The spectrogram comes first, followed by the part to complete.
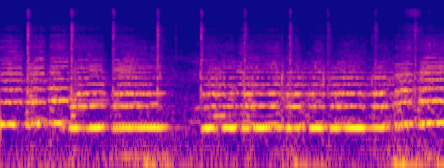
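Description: School marching band playing: saxophones and brass hold long notes over a steady drum beat of about three strokes a second. The band breaks off briefly about halfway through.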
